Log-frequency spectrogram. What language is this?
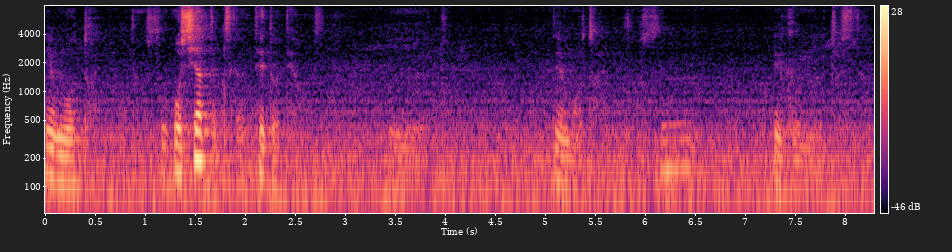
Japanese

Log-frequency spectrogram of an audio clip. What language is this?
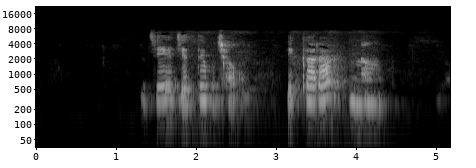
Odia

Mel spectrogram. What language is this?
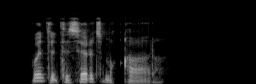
Kabyle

